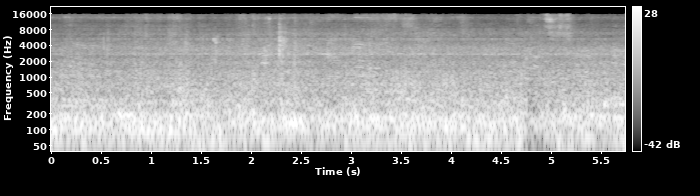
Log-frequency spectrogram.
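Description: The Postojna Cave tourist train running through the cave, heard from one of its open carriages: a steady low rumble of wheels on the track, with a few faint clicks.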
